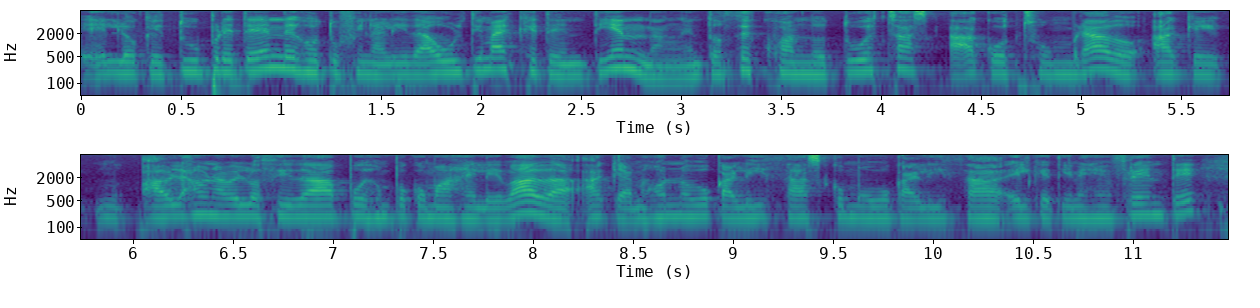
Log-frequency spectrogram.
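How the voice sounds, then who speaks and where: An unremarkable speaking voice moves at a fairly quick pace with hardly any pauses and fairly even intonation. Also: woman, medium pitch for a woman. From Andalusia. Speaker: radio columnist. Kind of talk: radio panel discussion.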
